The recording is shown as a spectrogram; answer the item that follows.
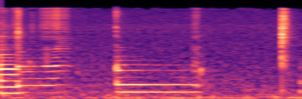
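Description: Stratocaster-style electric guitar with a capo, played quietly: a note fades out at the start, then a single plucked note about a second in rings for about half a second and stops short, with a faint click near the end. The notes belong to a minor pentatonic lead lick.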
